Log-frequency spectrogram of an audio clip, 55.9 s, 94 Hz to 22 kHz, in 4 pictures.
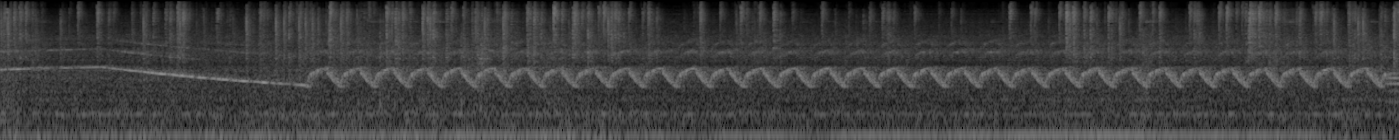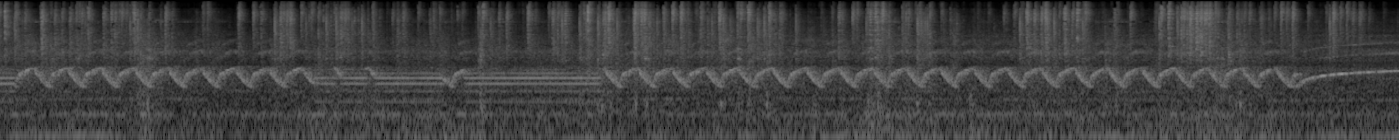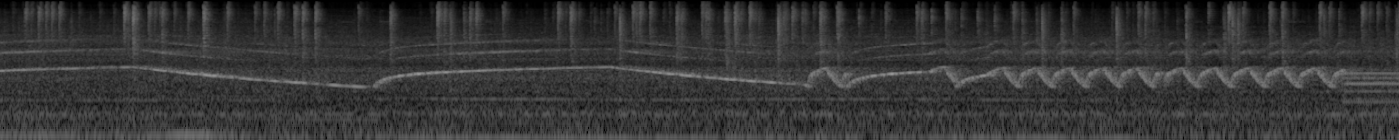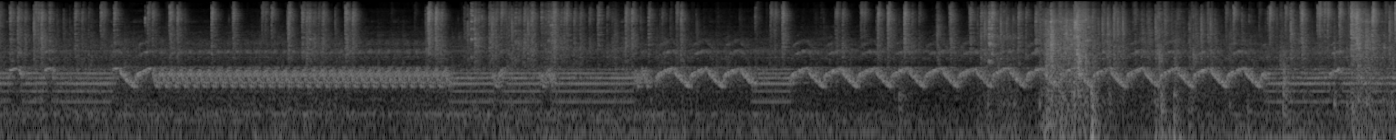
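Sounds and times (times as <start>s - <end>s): ambulance siren: 0.0s - 55.9s
road noise: 0.0s - 55.9s
vehicle engine hum: 0.0s - 55.9s.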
